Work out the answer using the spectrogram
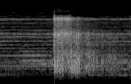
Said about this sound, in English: At 8 a.m. on July 15th, 1997, in South Beach, Miami, the peace of the morning is shattered by the sound of two gunshots fired at Gianni Versace.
